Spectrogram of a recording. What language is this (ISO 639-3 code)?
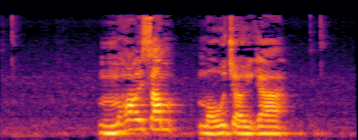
yue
